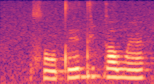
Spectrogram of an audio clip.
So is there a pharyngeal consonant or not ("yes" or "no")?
no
